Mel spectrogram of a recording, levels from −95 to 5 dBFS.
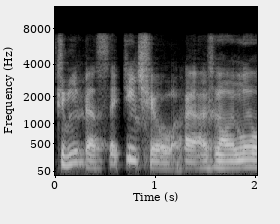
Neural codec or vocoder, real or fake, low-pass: codec, 16 kHz, 1 kbps, FunCodec, trained on Chinese and English, 50 frames a second; fake; 7.2 kHz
